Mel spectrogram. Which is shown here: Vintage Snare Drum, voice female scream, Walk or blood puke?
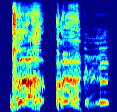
blood puke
